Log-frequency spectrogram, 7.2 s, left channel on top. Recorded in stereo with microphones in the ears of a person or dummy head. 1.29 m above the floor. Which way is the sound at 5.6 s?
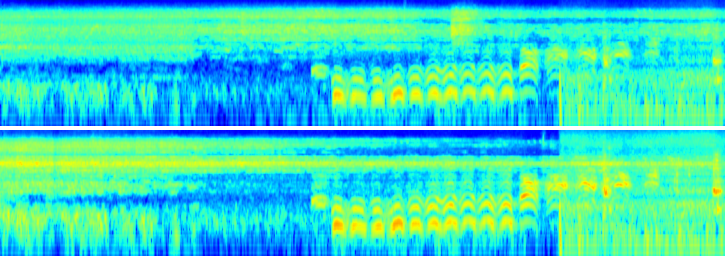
50° right (ahead or behind).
